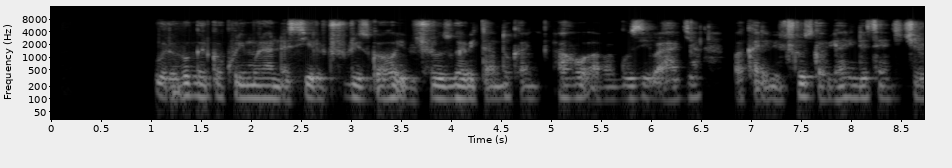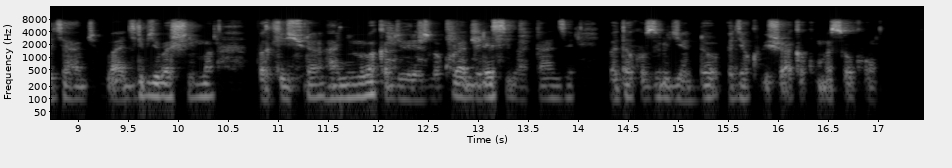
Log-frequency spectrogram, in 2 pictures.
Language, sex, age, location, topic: Kinyarwanda, male, 25-35, Kigali, finance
